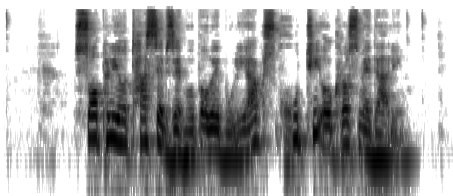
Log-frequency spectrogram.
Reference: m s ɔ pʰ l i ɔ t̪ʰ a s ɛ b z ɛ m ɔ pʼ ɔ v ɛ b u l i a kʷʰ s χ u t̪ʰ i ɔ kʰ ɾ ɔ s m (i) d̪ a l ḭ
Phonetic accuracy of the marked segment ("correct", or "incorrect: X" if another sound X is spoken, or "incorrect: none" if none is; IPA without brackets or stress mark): incorrect: ɛ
